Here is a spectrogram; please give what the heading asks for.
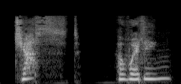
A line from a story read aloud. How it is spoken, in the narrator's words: Penny gasped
